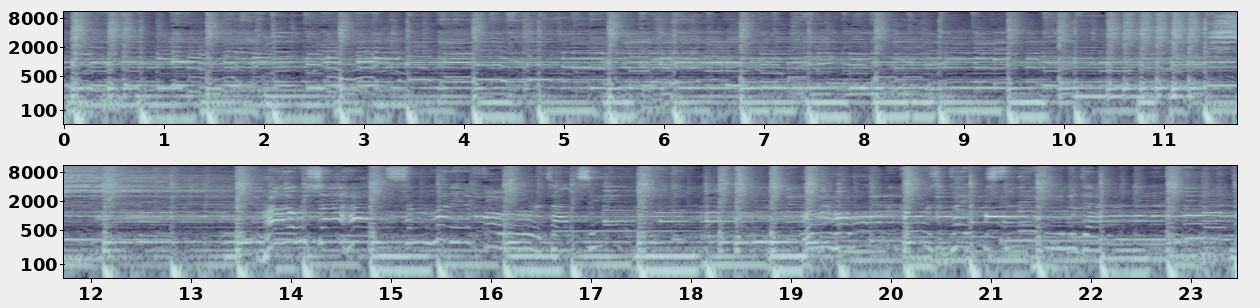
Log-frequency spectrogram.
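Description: Rock band playing live outdoors on a drum kit, bass, guitars and keyboard with a steady beat, in a long instrumental break. From about the middle, an electric guitar plays a lead with bent notes over the band.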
